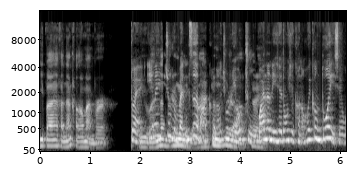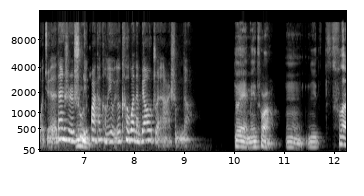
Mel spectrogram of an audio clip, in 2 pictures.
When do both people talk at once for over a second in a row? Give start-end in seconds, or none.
2.0-4.6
